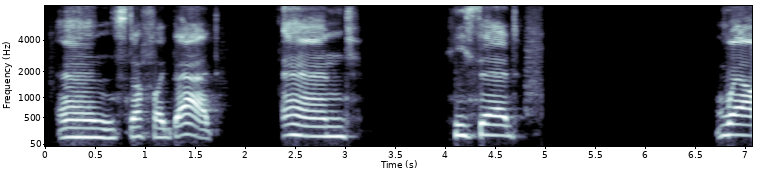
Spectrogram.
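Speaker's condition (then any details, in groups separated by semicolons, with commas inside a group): Cerebral palsy, spastic quadriplegia; spastic quadriplegia, from birth; quite severe; speech mostly unaffected, problems when talking fast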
